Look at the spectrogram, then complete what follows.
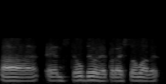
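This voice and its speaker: Man, about forty, campaign manager, relaxed and chatty, higher voice, thin phone-like sound. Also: brisk. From Canada, raised in Atlanta. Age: 40s. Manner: relaxed, laughs often, many fillers. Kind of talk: casual remote interview.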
